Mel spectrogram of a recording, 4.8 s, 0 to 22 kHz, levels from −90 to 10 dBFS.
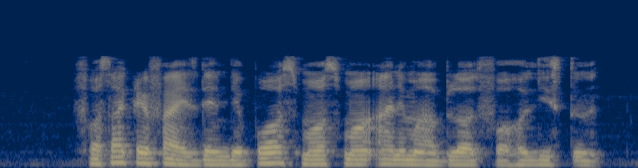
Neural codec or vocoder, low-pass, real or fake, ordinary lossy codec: none; 5.4 kHz; real; none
